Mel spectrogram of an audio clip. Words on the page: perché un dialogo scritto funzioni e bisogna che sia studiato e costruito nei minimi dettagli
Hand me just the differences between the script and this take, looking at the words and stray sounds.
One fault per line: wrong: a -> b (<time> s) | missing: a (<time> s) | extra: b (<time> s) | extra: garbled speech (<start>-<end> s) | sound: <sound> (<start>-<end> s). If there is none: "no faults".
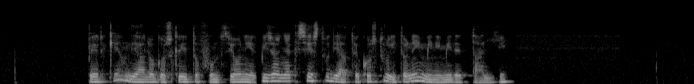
no faults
